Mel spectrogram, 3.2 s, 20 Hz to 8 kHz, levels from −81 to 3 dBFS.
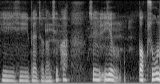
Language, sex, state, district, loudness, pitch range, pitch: Chakma, female, Tripura, Unakoti, -20 LUFS, 150-185 Hz, 175 Hz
